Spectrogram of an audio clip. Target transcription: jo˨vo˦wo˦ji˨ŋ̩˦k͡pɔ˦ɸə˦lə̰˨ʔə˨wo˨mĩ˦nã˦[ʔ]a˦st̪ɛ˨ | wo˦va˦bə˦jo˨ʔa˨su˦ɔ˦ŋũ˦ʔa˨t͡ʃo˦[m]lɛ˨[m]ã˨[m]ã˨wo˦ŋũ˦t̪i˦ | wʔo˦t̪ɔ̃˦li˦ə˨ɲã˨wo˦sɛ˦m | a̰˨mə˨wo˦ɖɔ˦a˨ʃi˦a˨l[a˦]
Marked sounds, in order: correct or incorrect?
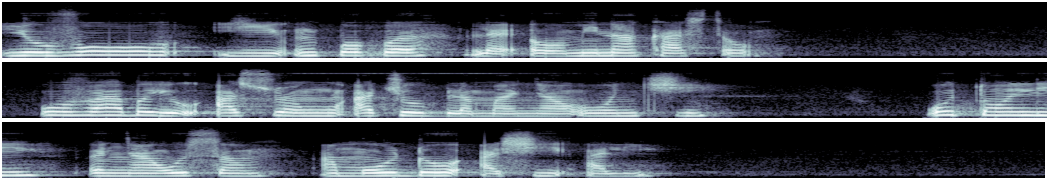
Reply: incorrect, incorrect, correct, incorrect, incorrect

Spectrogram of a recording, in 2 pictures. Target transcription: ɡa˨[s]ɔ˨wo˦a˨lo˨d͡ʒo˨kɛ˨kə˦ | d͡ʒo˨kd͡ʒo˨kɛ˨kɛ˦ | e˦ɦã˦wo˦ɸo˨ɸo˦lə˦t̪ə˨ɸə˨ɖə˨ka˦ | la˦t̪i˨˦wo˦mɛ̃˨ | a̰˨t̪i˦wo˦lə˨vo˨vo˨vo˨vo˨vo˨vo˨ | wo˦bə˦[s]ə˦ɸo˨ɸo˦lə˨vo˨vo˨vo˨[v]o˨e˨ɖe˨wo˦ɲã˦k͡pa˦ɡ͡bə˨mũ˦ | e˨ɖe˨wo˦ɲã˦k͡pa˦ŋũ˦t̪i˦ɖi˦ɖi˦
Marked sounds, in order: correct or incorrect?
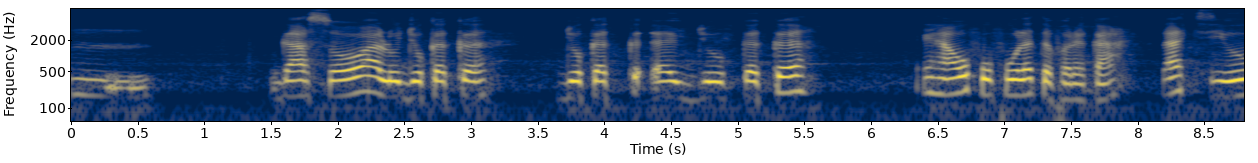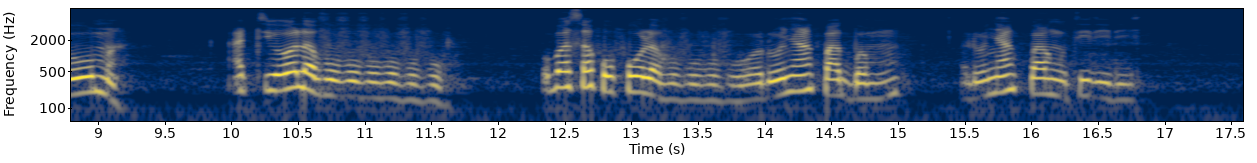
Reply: correct, correct, correct

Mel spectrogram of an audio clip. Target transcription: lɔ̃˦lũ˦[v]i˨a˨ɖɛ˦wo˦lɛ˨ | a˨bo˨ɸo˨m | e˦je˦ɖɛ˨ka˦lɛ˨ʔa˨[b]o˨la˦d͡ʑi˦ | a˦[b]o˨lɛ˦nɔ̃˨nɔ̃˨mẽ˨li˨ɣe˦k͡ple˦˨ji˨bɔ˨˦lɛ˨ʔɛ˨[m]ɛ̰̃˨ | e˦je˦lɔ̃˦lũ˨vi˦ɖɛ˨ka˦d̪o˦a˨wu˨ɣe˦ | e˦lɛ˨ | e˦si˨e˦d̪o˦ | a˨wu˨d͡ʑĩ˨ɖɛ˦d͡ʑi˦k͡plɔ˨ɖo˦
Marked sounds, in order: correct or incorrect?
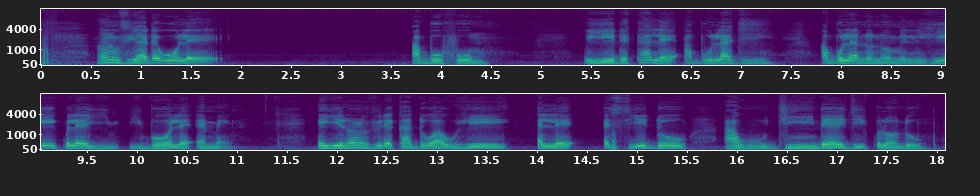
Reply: correct, correct, correct, correct

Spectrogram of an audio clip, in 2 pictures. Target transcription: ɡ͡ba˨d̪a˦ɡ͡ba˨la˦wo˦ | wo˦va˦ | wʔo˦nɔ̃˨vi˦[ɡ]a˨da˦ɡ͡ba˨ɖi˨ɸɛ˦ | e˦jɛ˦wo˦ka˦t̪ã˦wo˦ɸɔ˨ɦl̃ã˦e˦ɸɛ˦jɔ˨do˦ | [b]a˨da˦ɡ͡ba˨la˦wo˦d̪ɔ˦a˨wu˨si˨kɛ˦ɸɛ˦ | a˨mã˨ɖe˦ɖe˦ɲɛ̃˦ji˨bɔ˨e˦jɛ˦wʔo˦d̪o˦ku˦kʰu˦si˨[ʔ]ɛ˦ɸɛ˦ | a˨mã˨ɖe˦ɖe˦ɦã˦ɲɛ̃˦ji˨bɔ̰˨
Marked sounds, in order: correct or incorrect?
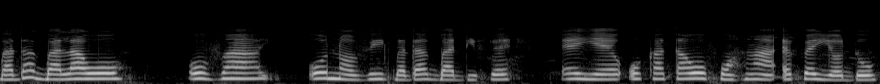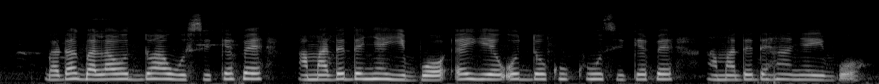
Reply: incorrect, incorrect, incorrect

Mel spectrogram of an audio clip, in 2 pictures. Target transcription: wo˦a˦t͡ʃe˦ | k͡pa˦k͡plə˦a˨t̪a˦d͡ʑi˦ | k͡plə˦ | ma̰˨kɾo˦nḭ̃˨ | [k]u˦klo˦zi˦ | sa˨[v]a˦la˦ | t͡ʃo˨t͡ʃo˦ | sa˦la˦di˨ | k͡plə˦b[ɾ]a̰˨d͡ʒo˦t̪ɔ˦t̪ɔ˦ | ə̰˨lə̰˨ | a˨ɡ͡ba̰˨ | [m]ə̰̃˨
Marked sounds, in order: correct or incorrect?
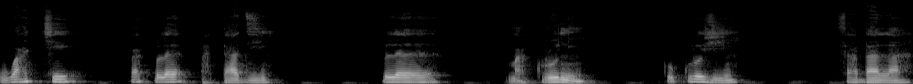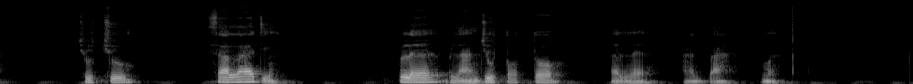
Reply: correct, incorrect, incorrect, correct

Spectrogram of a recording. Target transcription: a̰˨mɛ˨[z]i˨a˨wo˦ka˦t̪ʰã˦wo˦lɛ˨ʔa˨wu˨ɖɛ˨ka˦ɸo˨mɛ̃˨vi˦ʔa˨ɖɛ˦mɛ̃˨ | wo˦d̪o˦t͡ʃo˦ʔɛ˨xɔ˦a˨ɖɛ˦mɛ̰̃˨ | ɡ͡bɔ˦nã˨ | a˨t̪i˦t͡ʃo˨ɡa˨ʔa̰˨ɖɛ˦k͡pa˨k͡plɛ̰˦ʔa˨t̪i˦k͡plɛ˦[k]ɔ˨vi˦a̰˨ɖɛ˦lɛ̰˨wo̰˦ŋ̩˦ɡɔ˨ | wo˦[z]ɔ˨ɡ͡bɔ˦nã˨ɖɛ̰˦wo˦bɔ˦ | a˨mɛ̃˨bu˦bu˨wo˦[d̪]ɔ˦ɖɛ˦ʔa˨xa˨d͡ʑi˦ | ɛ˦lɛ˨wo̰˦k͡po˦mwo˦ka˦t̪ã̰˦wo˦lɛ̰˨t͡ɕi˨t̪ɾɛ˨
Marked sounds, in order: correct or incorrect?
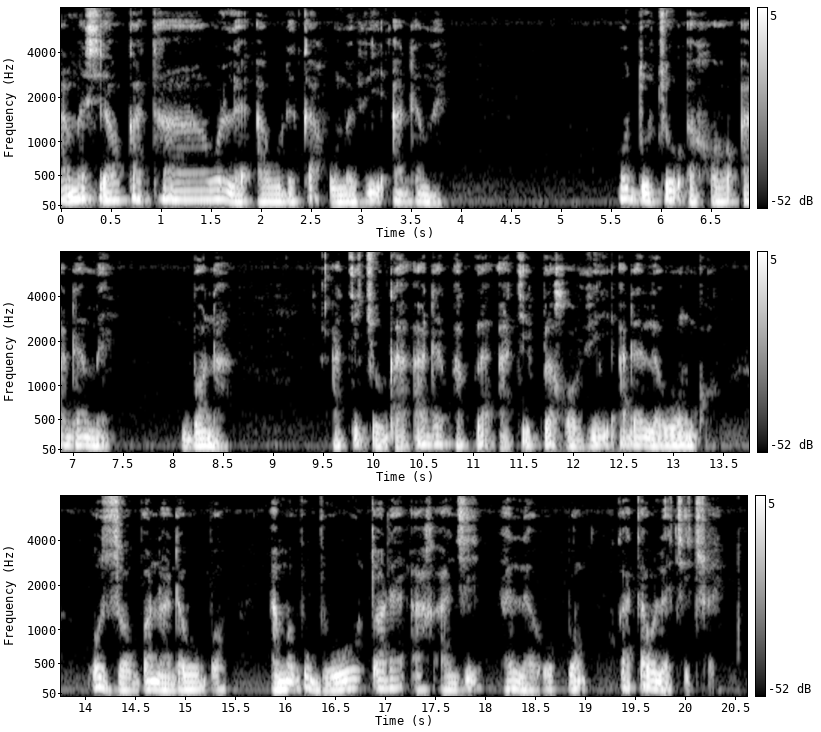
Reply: incorrect, incorrect, correct, incorrect

